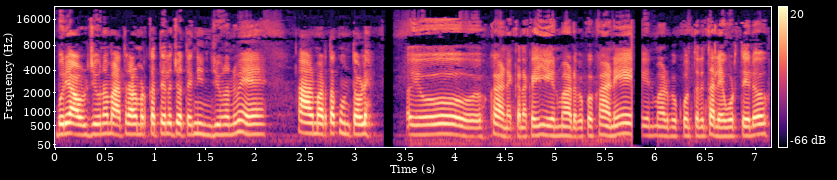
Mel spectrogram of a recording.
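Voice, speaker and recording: Woman whining and pleading, high voice, talks fast. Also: little pitch movement, highs cut off. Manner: pleading, complaining. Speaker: actor in a village comedy skit. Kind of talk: village drama dialogue.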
